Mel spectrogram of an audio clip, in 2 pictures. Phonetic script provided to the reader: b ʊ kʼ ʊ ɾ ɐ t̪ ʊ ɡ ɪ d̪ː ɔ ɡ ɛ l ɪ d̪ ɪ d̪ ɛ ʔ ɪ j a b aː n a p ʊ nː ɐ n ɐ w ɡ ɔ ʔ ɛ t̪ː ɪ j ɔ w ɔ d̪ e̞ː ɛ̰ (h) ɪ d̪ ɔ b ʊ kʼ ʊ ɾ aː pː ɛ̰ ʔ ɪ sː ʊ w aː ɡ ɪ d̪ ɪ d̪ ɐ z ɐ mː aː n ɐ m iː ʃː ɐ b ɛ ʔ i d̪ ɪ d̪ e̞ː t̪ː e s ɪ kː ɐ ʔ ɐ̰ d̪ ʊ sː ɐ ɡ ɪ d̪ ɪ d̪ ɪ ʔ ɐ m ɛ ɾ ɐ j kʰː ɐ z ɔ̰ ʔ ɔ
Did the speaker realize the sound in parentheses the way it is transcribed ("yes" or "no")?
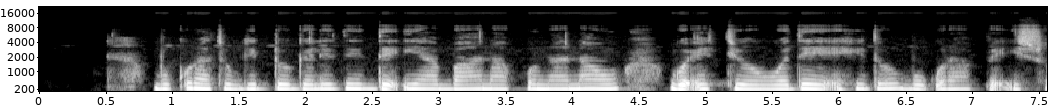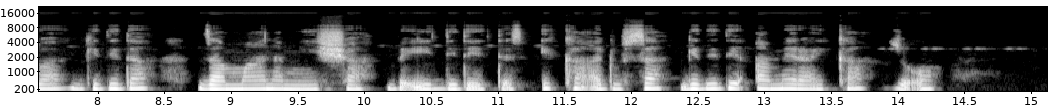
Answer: yes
